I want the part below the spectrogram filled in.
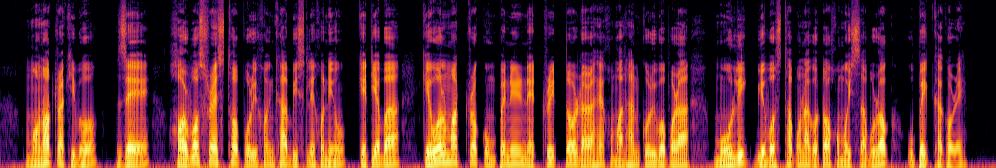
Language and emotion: Assamese, neutral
